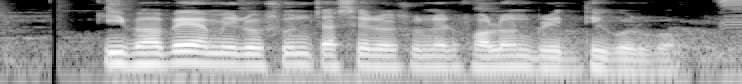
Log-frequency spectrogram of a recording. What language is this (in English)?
Bangla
